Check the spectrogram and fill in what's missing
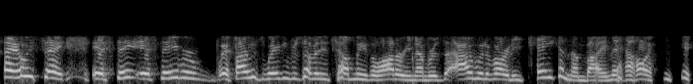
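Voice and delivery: high, amused voice breaking into laughter; laughing. Real, not acted. Medium joking about lottery numbers with host, laughing.

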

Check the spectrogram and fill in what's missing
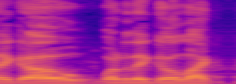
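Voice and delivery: ordinary delivery

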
